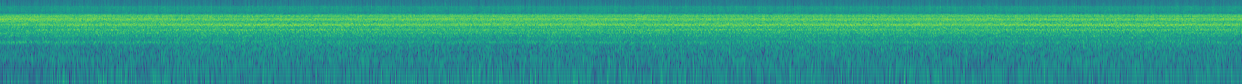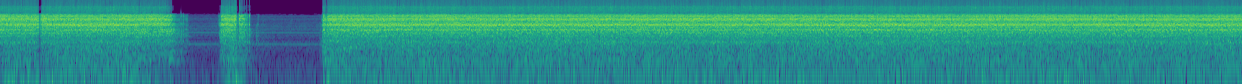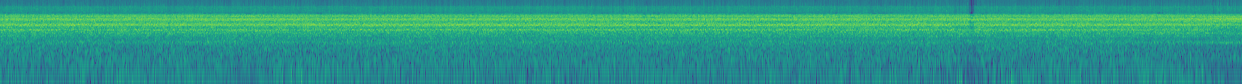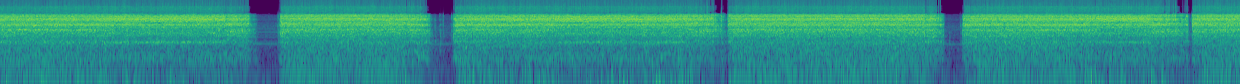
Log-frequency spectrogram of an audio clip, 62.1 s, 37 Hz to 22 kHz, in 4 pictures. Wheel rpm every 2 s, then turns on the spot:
220, 220, 230, 230, 220, 220, 220, 220, 180, 10, 190, 210, 230, 210, 230, 210, 230, 220, 210, 210, 220, 180, 210, 230, 180, 140, 140, 160, 180, 130, 150.
none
